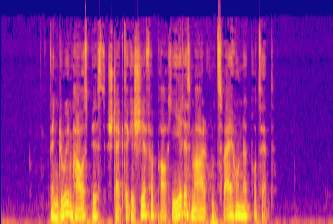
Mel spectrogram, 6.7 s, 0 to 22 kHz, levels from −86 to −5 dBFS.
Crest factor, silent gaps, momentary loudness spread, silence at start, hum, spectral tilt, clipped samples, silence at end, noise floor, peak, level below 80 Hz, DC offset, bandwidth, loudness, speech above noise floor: 14 dB; none; 6 LU; 1 s; none; -4.5 dB/octave; under 0.1%; 1.3 s; -44 dBFS; 0 dBFS; -30 dBFS; under 0.1%; 17 kHz; -12 LUFS; 33 dB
